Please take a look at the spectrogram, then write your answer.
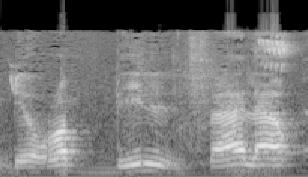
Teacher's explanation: la lettre qaf, n'est-ce pas, a cette autre caractéristique qui est at-tafkhim. Donc ici, pendant qu'on fait al-qalqala, on ressort également, on met l'accent sur son caractère emphatique.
